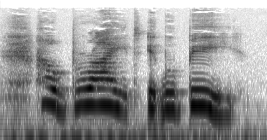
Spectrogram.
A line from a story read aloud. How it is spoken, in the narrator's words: they all exclaimed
